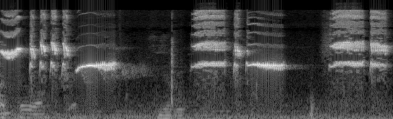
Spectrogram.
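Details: Captive-bird stimulation recording of white-rumped shama: a quick run of clipped notes, then a drawn-out whistle, followed by buzzy, harmonic-rich sustained notes repeated after brief silences.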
